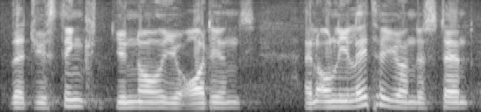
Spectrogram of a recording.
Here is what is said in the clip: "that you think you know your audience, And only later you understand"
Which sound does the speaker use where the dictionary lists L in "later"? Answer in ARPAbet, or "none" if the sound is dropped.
L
